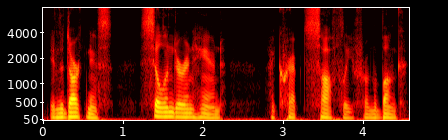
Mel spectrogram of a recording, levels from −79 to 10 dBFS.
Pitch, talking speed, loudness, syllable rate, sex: 100 Hz, 155 wpm, -20 LUFS, 4.5 syllables/s, male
